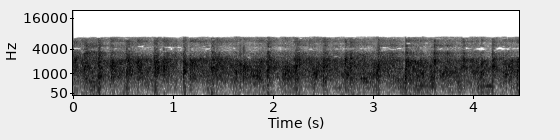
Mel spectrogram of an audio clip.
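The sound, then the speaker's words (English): A church audience applauds and prays for the 17-year-olds called to sit on the front pew, many hands clapping at once in a dense, continuous patter that holds at an even level throughout, with no talking heard over it. “Give me a hand, clap and pray for all the 17 years old.”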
